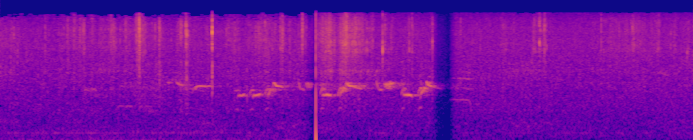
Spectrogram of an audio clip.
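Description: A small bird twittering in a run of short, quick chirps from about two seconds in until a little past four seconds, over faint scattered ticks. A single sharp click a little after three seconds is the loudest sound, and the sound cuts out for a moment shortly after four seconds.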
